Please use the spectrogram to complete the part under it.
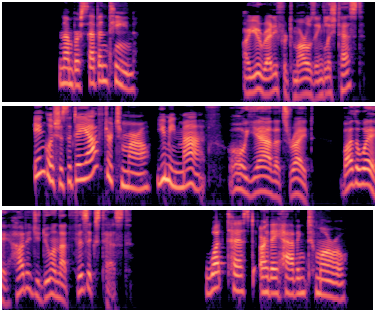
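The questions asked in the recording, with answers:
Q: What test are they having tomorrow?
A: Math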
